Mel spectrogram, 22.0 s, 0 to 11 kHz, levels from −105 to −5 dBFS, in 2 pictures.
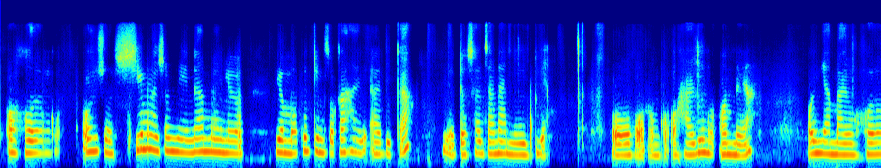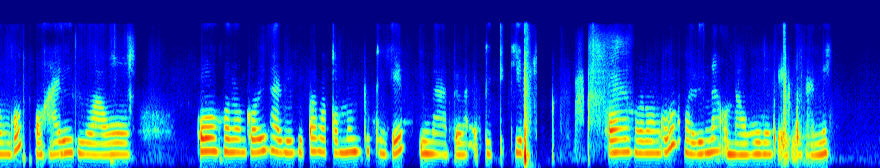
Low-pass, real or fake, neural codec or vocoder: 7.2 kHz; fake; codec, 16 kHz, 2 kbps, X-Codec, HuBERT features, trained on general audio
